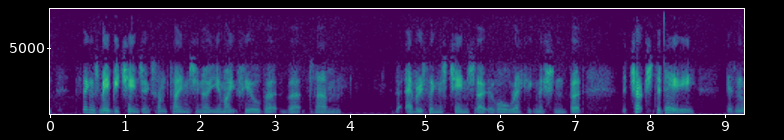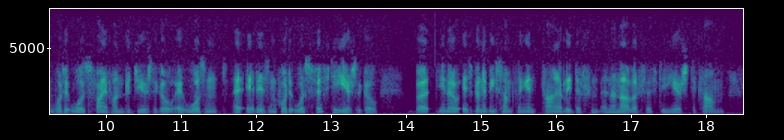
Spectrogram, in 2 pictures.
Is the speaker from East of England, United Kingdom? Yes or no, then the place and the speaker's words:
no; Dundee, Scotland, United Kingdom; accent: Scottish; now in Edinburgh, United Kingdom; Well, I'm from Dundee originally. I live just outside Edinburgh, although I work in London.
